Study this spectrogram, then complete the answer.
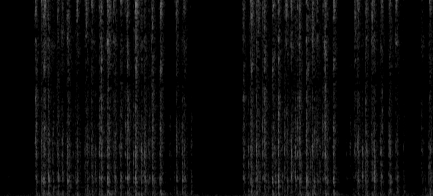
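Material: Plastic, metal.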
